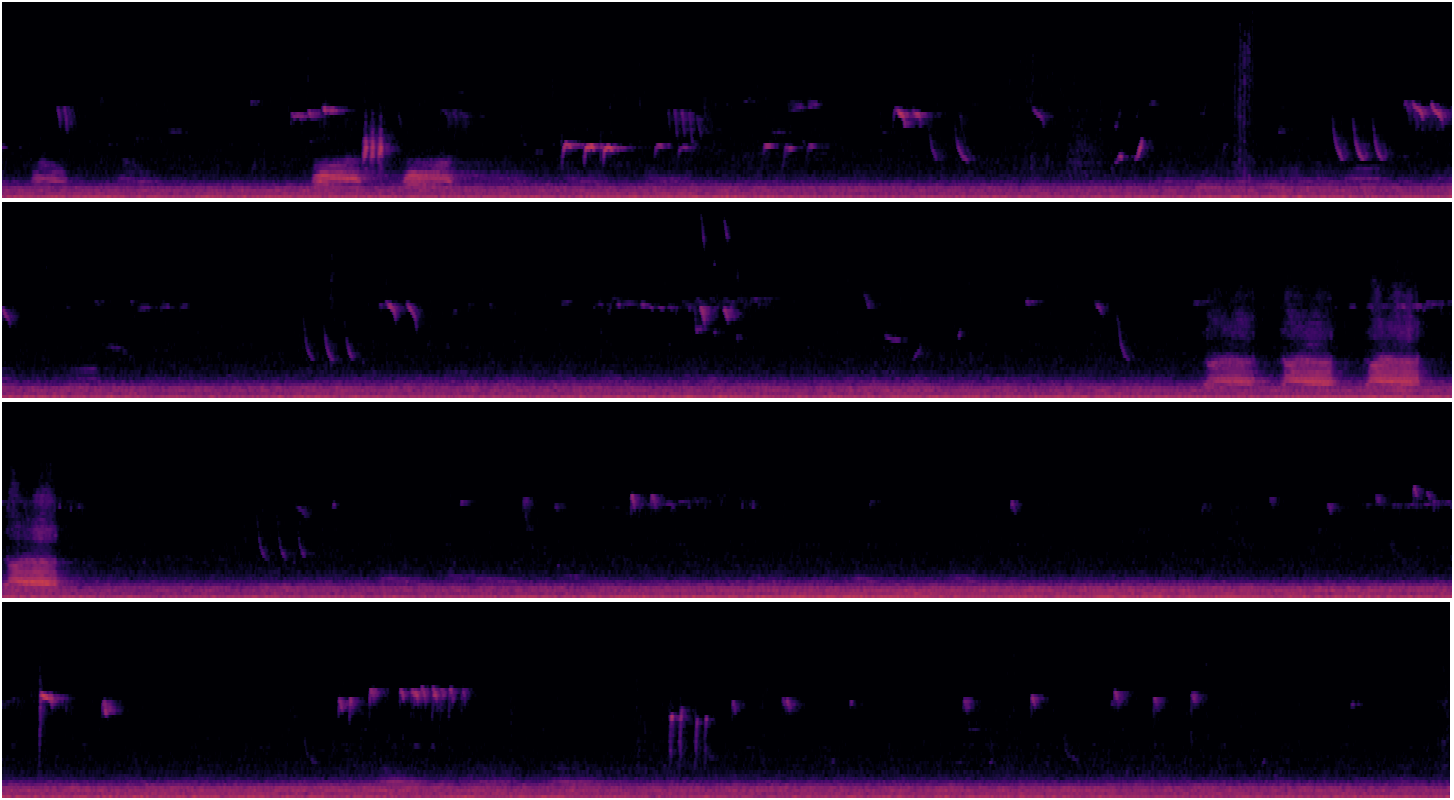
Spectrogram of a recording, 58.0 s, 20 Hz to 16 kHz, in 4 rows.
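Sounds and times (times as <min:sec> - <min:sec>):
crow cawing: 0:00.3 - 0:00.6, 0:03.1 - 0:04.6, 0:26.5 - 0:29.7, 0:48.3 - 0:49.5.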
